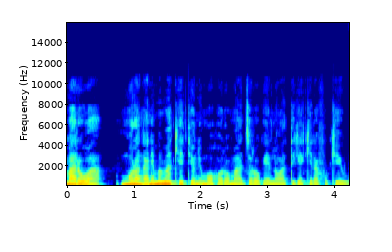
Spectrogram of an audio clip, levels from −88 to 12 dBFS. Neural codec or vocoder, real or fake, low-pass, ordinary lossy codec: none; real; 10.8 kHz; AAC, 48 kbps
